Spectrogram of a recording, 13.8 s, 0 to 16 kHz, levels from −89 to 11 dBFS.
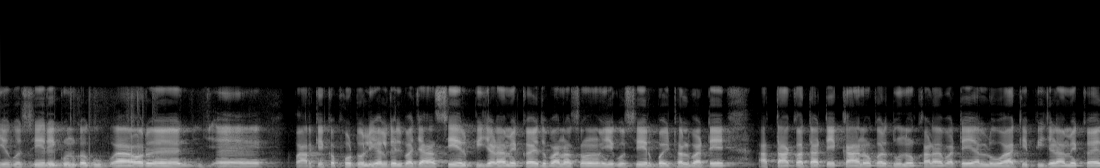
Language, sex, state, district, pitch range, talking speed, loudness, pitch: Bhojpuri, male, Uttar Pradesh, Deoria, 120-125 Hz, 175 wpm, -16 LUFS, 120 Hz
